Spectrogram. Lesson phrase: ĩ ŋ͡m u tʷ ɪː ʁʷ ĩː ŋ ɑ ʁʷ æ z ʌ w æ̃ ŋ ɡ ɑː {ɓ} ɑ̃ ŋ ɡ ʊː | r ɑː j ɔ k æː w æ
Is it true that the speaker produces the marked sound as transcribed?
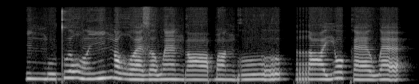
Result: yes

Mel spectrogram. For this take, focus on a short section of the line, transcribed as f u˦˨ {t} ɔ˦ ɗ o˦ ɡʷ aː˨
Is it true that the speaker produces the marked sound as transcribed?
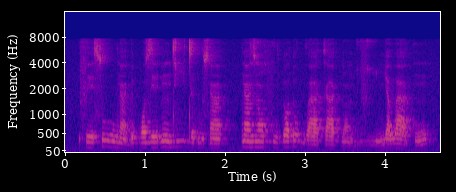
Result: no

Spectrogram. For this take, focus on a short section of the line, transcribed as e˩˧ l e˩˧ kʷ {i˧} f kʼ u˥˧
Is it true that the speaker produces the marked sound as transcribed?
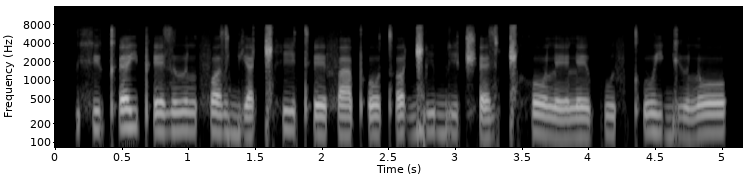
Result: yes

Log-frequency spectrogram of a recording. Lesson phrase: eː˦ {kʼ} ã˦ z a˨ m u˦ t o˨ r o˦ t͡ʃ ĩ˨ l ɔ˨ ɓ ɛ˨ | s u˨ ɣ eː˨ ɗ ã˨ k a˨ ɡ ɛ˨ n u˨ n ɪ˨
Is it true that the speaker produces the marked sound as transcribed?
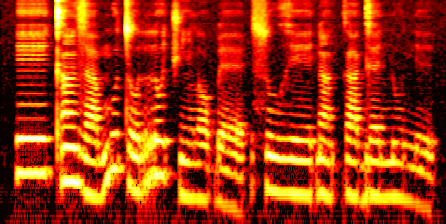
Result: yes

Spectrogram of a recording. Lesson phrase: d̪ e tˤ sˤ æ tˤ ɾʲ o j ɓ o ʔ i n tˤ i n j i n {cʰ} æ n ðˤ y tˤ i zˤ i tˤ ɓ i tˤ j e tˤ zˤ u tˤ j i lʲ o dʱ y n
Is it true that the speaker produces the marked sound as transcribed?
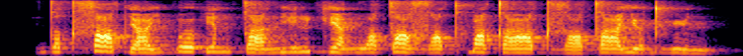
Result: no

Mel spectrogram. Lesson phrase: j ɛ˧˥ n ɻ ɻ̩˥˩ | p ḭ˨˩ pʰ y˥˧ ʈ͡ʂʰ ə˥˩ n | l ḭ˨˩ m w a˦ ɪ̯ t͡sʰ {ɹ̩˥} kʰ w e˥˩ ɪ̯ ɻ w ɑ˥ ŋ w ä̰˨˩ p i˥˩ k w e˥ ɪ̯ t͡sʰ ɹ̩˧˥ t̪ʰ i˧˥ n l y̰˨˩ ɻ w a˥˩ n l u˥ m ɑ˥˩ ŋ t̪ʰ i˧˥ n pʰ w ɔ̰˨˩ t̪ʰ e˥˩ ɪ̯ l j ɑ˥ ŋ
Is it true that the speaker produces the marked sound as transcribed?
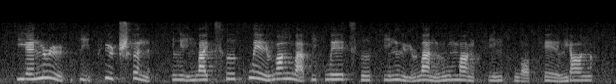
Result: yes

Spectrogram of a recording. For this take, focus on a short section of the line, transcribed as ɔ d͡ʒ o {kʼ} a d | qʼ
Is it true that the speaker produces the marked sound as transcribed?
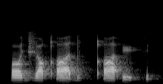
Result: no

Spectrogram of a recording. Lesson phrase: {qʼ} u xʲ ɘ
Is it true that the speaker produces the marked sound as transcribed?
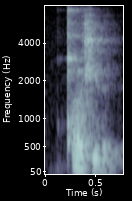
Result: yes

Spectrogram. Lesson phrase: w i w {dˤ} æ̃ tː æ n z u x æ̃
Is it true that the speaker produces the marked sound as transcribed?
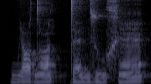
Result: yes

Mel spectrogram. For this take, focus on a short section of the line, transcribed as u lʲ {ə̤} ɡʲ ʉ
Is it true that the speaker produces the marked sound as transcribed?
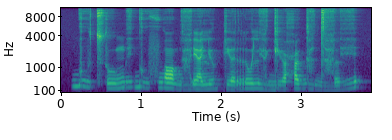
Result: no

